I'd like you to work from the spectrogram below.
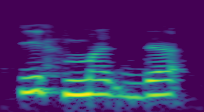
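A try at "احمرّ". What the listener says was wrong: Bukan tapi ir. Oh merah, ihmarra ya baik. Ihmarra bukan ihmadda, ihmarra, ro.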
